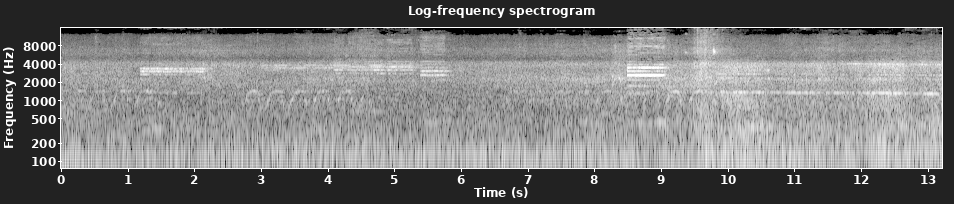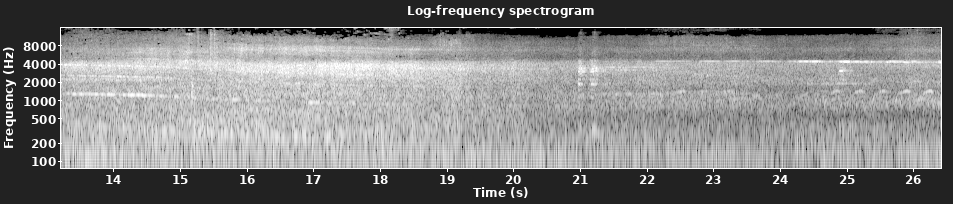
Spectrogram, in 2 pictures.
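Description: A jet airliner roars overhead as it climbs, its engine whine slowly falling in pitch and fading.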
